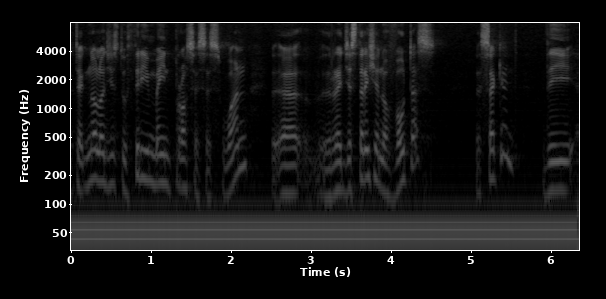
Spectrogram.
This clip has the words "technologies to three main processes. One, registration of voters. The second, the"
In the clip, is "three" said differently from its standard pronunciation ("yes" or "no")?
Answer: no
